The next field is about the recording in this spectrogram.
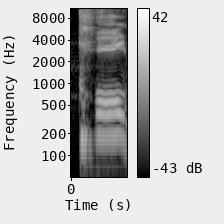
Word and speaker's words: Cole: Would you agree that Cole rhymes with hole? – I would.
